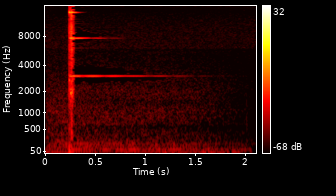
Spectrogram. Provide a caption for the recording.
This sound is produced by a byke's bell. In particular, the sound given by the service "Bicing" at Barcelona. It is a typical byke's bell which sounds clearly high with a long reverberation. This sound has been recorded in UPF's entrance in Poblenou's campus.
byke, campus-upf, UPF-CS13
